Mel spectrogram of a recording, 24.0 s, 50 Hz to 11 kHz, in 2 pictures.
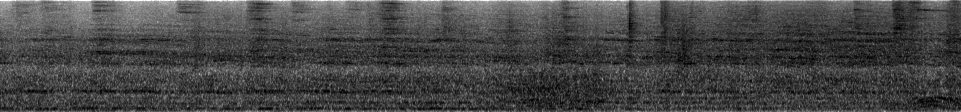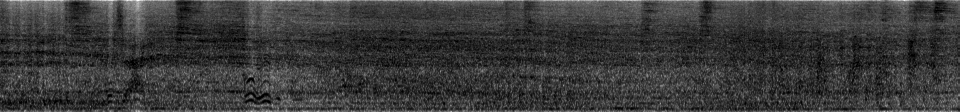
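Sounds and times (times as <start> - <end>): train rumbling overhead: 0.0 - 24.0
short clacks of train: 4.4 - 11.4, 20.0 - 24.0.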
